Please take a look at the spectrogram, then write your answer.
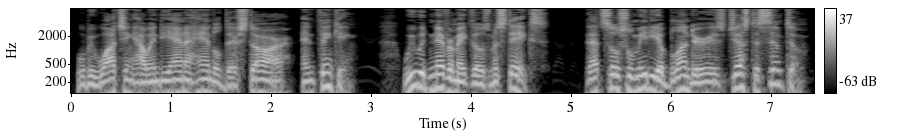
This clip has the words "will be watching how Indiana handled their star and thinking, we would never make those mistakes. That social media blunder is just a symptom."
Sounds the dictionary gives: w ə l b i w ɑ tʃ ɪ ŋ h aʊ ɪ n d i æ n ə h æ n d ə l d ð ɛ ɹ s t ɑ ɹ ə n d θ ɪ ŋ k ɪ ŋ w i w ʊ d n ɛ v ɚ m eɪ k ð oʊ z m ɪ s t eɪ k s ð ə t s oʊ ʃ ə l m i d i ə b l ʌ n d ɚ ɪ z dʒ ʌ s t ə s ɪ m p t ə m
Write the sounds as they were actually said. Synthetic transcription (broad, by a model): w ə l b i w ɑ tʃ ɪ ŋ h aʊ ɪ n d i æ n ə h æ n d l d ð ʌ ɹ s t ɑ ɹ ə n θ ɪ ŋ k ɪ ŋ w i w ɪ d n ɛ v ɚ m eɪ k ð oʊ z m ɪ s t eɪ k s ð ə t s oʊ ʃ l m i d i ə b l ʌ n d ɚ ɪ z dʒ ʌ s t ə s ɪ m p t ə m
